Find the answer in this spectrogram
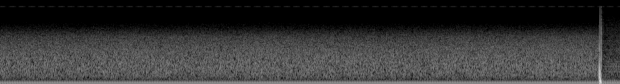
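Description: CB radio receiver static: steady hiss from the speaker with no station coming through, over a low steady hum, with a short click near the end.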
